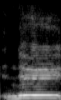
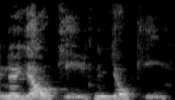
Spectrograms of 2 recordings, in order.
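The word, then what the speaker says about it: gnocchi: Noi. Noi. Oh, there we go. There we go. That sounds weird. Sounds like a M. Like milky. Okay. So, the G is definitely silent.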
